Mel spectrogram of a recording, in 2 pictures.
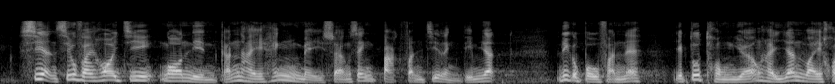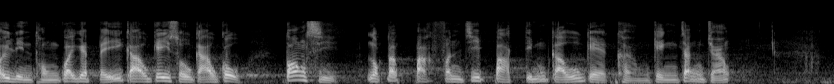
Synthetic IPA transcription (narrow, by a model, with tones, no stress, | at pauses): siː˥jɐ˨˩nsiː˥wfɐ˧jɦɔː˥jt͡siː˥ŋɔː˧nliː˨˩nkɐ˨˥nɦɐ˨jɦɪ˥ŋme˨˩jsœ̰ː˨ŋsɪ˥ŋpaː˧k̚fɐ̰˨nt͡siː˥lɪ˨˩ŋt̪iː˨˥mjɐ˥t̚ | niː˥kɔː˧po˨wfɐ̰˨nlɛː˥ | jɪ˨k̚t̪o˥wt̪ʰʊ˨˩ŋjœː˨˥ŋɦɐ˨jːɐ˥nwɐ˨jhɵ˧ɥliː˨˩nt̪ʰʊ˨˩ŋkʷɐ˧jkɛː˧pe˨˥jkaː˧wke˥jso˧wka̰ː˧wko˥wt̪ɔː˥ŋsḭː˨˩ | lʊ˨k̚t̪ɐ˥k̚paː˧k̚fɐ˨nt͡siː˥paː˧t̚t̪iː˨˥mkɐ˨˥wkɛː˧kʰœ̰ː˨˩ŋkɪ˧ŋt͡sɐ˥ŋt͡ʃœ̰ː˨˥ŋ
